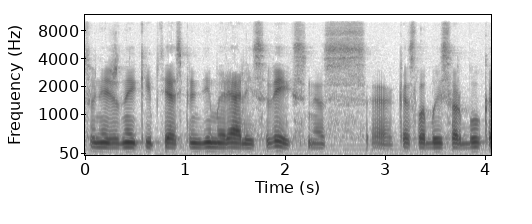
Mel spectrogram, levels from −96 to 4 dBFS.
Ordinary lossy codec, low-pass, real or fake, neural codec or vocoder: AAC, 64 kbps; 9.9 kHz; real; none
